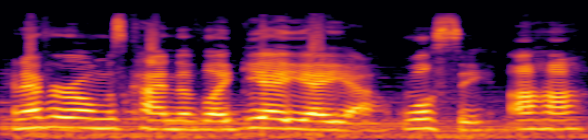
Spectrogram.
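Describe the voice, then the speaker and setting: A woman's voice: fairly high pitch, fairly even intonation, a little fast. Earnest 19-year-old New woman. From New York, USA. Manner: earnest, plain-spoken, with fillers. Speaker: soldier, sniper instructor. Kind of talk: personal interview testimony. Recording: music playing underneath.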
